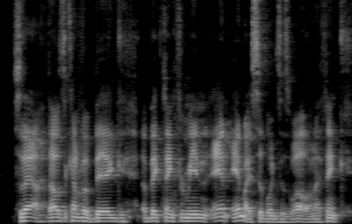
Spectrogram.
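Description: A man with a normal speaking voice and ordinary pitch variation talks at a fairly quick pace. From US Midwest, Indiana. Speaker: hiking guide and photographer. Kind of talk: casual chat.

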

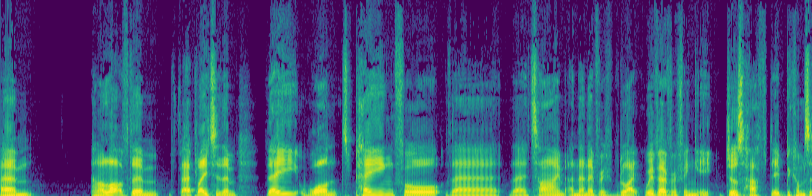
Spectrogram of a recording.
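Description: Speaking at a moderate pace with a British accent, a man keeps a medium pitch and ordinary pitch variation in a very clean recording with a silent background. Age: 30s. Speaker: trading podcast host. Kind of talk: solo podcast monologue.

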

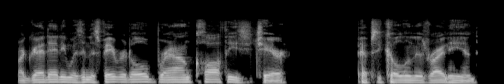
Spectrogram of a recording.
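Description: Fairly quick speech from a man with a Southern US accent. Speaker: podcast host and storyteller. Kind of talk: dramatic storytelling narration, folksy. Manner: animated, expressive, theatrical pacing with gusto.

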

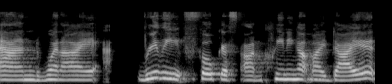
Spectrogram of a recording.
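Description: A woman uses an ordinary speaking voice, fairly high in pitch, with fairly even intonation. Behind her the background is quiet. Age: 30s. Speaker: nutritionist. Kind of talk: interview.

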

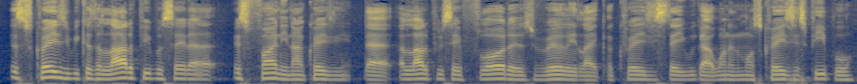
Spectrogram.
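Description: In an ordinary speaking voice of medium pitch, a man talks at a fairly quick pace with fairly even intonation and hardly any pauses. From Haitian-American family. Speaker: podcast host. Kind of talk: podcast interview.

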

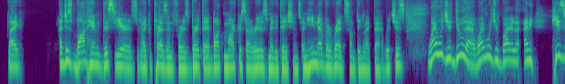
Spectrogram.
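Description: Using lively intonation, a man with an ordinary speaking voice talks at a moderate pace in a fairly high pitch. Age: 30s. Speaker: DJ and music artist. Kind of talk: interview conversation.

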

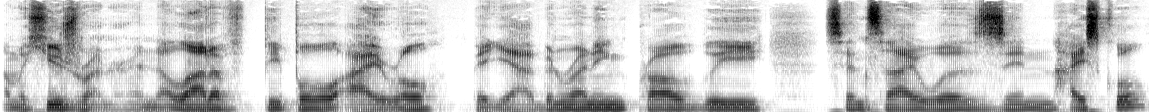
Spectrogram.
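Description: At a moderate pace, a man with a fairly low pitch and an ordinary speaking voice speaks on a very clean recording with a silent background. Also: fairly even intonation. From US, El Paso, Texas. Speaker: marketer. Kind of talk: interview conversation.

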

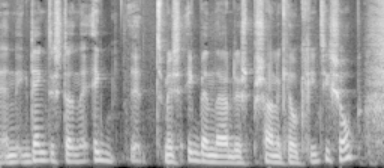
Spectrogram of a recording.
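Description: A man talks at medium pitch with ordinary pitch variation. Noticeable background noise runs behind him. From Zeeland, Netherlands (Goes). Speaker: investigative journalist. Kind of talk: podcast interview.

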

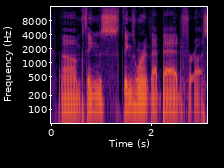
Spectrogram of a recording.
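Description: A man with an American accent speaks at a fairly slow pace with ordinary pitch variation. The recording is very clean, the background silent. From New Orleans, US South. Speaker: podcast host, fundraising consultant. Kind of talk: solo podcast monologue. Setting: home. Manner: casual, frequent fillers.

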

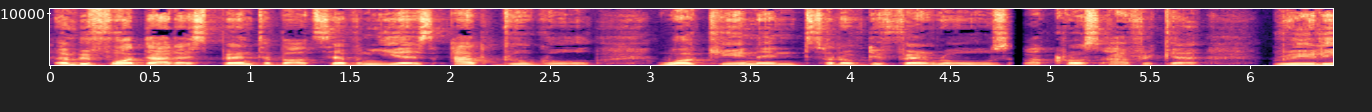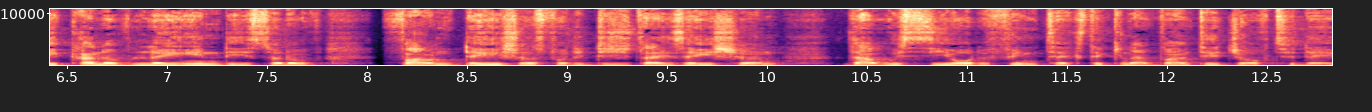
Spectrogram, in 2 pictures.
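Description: A man with a Nigerian accent talks at a fairly quick pace, his pitch fairly low. His tone is dark and mellow, and his intonation is fairly even. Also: very clean recording, silent background. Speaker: venture capital investor. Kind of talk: interview.

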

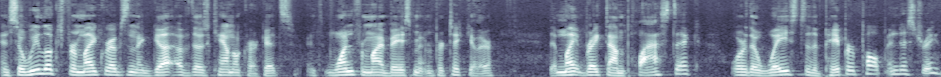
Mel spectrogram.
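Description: This man talks at a fairly quick pace with an American accent, medium pitch, ordinary pitch variation and a plain, everyday voice. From Michigan. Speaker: biology professor and author. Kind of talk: interview.

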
